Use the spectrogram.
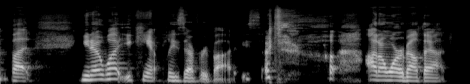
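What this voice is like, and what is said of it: Southern US accent. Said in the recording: “how much she hated my Southern accent ... not everyone loves a Southern accent,”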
